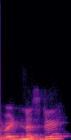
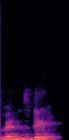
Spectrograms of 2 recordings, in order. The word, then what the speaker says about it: Wednesday: We say witness day. It's Wednesday.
